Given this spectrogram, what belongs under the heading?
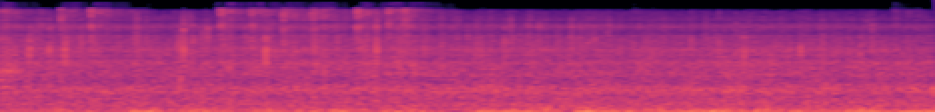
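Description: Steady rain falls in the video game Vintage Story, a constant, even hiss of drops with no break and no talk, faint and unchanging throughout.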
